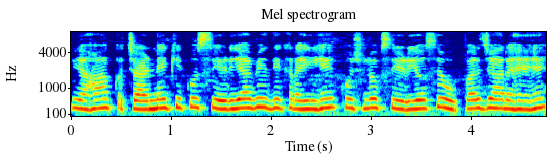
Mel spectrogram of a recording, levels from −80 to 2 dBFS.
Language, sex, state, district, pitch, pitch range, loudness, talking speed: Hindi, female, Chhattisgarh, Sarguja, 260 Hz, 245-275 Hz, -14 LUFS, 215 wpm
